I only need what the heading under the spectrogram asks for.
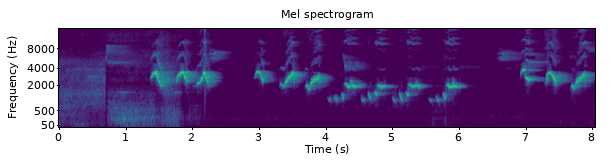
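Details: Provocation song of a White-rumped shama, played to rouse other shamas: rapid phrases of slurred whistles, high then dropping to lower rising notes, after a short noisy start.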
